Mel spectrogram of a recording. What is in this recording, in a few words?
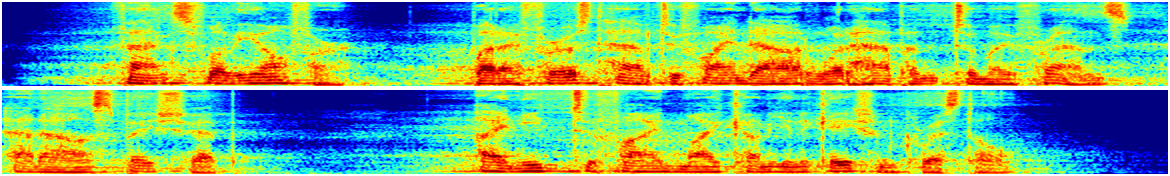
Voice Dialog; we are the dwarves gamerip 2016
